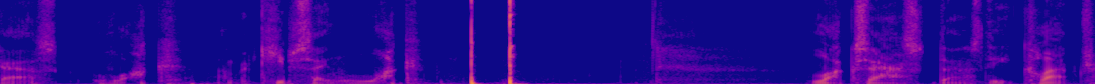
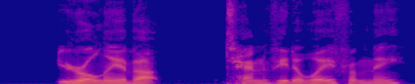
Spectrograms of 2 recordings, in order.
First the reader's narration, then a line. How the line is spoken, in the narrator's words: Lux said uneasily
